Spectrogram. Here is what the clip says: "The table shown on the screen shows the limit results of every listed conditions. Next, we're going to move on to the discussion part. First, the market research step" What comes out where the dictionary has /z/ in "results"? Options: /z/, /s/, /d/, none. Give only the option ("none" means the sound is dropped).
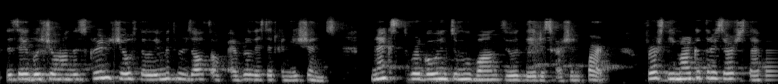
/z/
